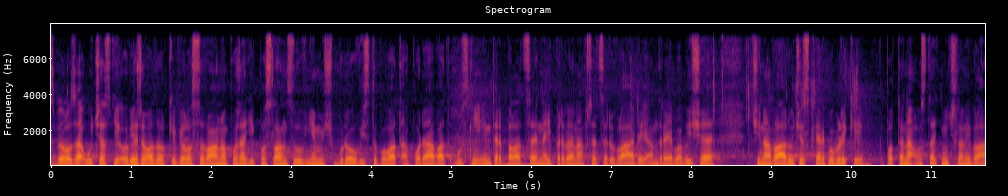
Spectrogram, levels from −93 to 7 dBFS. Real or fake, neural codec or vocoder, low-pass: real; none; 7.2 kHz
